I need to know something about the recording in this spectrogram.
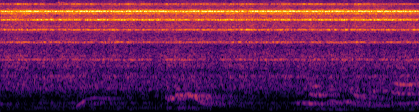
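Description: A loud, steady high-pitched ringing with several overtones held at once. It starts abruptly just before and eases off just after, with faint low wavering sounds beneath it.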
